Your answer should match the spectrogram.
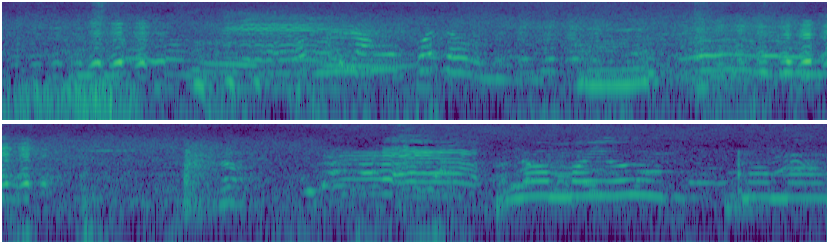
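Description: Goats bleating several times, mixed with young children's voices.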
